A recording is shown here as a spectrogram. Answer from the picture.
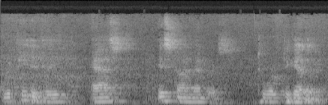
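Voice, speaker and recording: A man speaks at a moderate pace and medium pitch, with fairly even intonation and long, frequent pauses. Audible room echo and noticeable background noise surround him. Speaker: visiting lecturer. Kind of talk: lecture with consecutive interpretation.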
